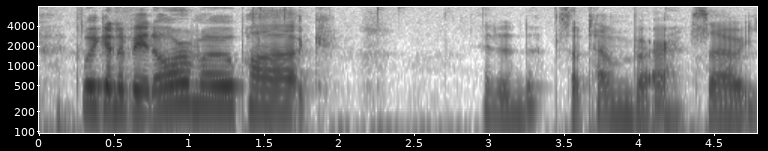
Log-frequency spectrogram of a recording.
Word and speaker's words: Ormeau: Ormeau, yeah.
